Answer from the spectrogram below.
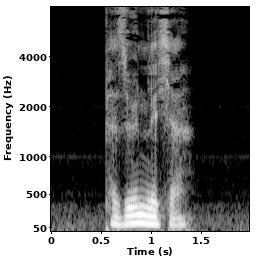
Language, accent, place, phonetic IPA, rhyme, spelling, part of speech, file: German, Germany, Berlin, [pɛʁˈzøːnlɪçɐ], -øːnlɪçɐ, persönlicher, adjective, De-persönlicher.ogg
- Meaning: 1. comparative degree of persönlich 2. inflection of persönlich: strong/mixed nominative masculine singular 3. inflection of persönlich: strong genitive/dative feminine singular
